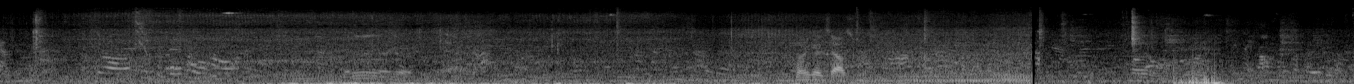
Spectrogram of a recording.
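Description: A young woman talks nearby in a cheerful voice.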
